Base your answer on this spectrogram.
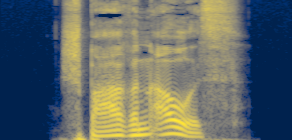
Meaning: inflection of aussparen: 1. first/third-person plural present 2. first/third-person plural subjunctive I
- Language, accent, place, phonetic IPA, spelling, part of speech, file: German, Germany, Berlin, [ˌʃpaːʁən ˈaʊ̯s], sparen aus, verb, De-sparen aus.ogg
